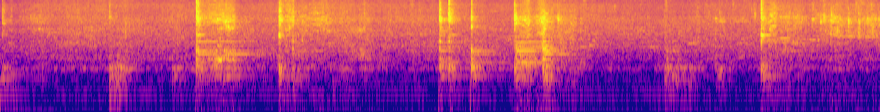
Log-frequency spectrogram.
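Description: Sweet potato balls deep-frying in hot oil in a metal wok with a steady sizzle, while a metal spatula knocks and scrapes against the wok several times as the balls are turned.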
